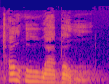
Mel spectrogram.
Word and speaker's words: tohu wa bohu: The Hebrew word for formless and void is pronounced tohu wa bohu.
